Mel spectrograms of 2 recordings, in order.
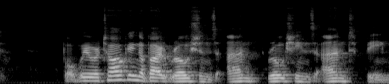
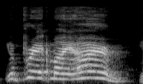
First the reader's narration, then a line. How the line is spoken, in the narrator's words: he cried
